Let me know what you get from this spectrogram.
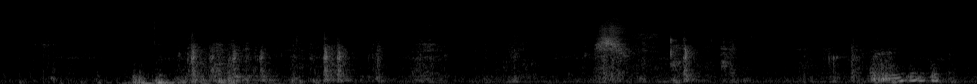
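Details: Pit bull puppy with baby teeth play-wrestling an adult rescue pit bull, growling and snarling; rough noisy bursts and scuffles come in irregular clusters, with a brief higher whiny note near the end.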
